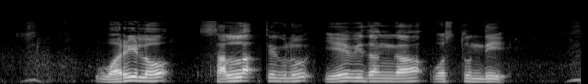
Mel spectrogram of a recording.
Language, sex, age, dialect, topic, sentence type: Telugu, female, 31-35, Central/Coastal, agriculture, question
